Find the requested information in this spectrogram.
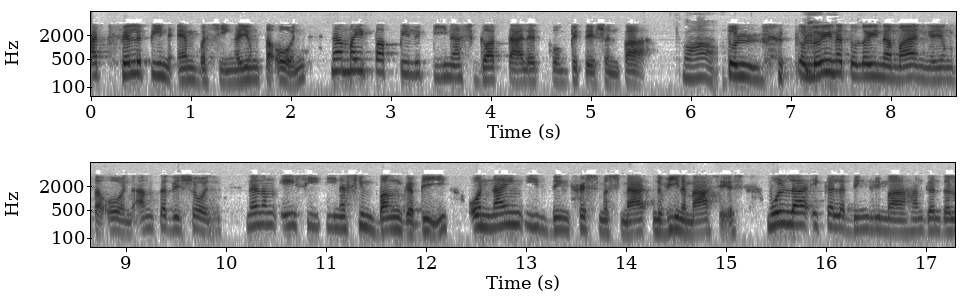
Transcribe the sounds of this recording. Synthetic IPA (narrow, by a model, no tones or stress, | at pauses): ʔɐt̪̚fɪlɪpinɛmbɐsiŋɐjoŋt̪ɐ̰ʔo̞nːɐmɐjpɐpɪlɪpinɐsɡat̪ːalɛt̪̚kompɛt̪ɪʃonpɐ̰ | wawt̪ʊt̪ʊlojnɐt̪ʊlojnɐmanŋɐjoŋt̪ɐ̰ʔo̞nɐ̰ŋt̪ɾɐd̪ɪʃo̞nː | ɐnɐŋʔejsit̪inɐsɪmbɐŋɡɐbiʔo̞najnivnɪ̃ŋkɹɪsmɐsmanɐvinɐmasɪ̰smʊlaʔɪkɐlɐbɪŋlɪmaɦɐŋɡɐŋd̪ɐl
